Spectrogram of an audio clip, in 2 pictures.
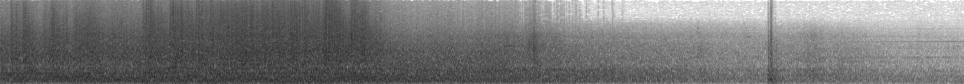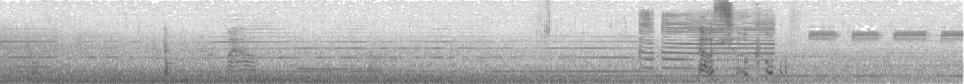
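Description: A huge building collapses with a long, heavy rumble that slowly fades.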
